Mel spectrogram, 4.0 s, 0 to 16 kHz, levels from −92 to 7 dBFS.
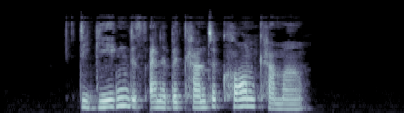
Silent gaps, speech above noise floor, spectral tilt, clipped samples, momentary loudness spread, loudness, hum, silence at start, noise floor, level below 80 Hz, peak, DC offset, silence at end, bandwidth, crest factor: none; 66 dB; -4.5 dB/octave; under 0.1%; 10 LU; -18 LUFS; none; 0.8 s; -83 dBFS; -68 dBFS; -2 dBFS; under 0.1%; 1 s; 9.4 kHz; 18 dB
